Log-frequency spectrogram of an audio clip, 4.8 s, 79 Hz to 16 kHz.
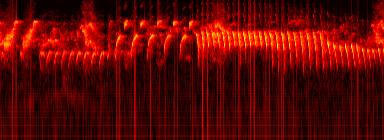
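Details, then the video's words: Several caged birds in chorus on 2026/03/14. Bright rising whistled notes repeat quickly, then give way to a fast, buzzy trill that runs on for over two seconds before easing into steady chirping. "تغريد جماعي للطيور"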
